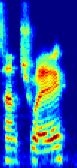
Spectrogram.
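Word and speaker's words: Can Xue: Her name is pronounced San Shui, and she's a Chinese avant-garde writer, and she's been like a bit of a mentor for me.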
